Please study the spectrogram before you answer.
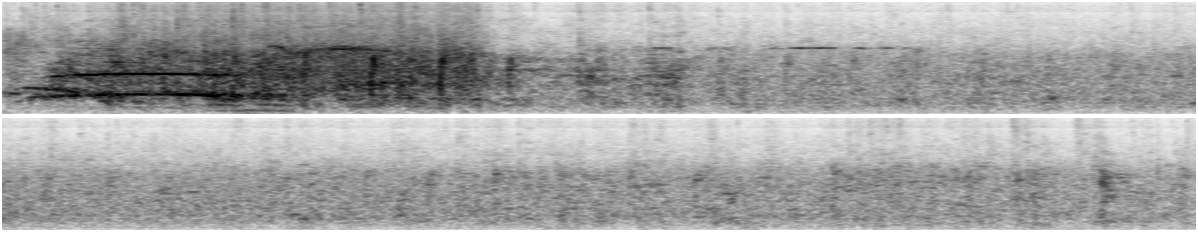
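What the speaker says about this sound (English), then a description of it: "I wasn't sure if anybody even on this side was going to applaud for that" Audience applause at a State of the Union address rises loudly at first and then fades to a thinner, scattered clapping, heard under a faint murmur of voices.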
